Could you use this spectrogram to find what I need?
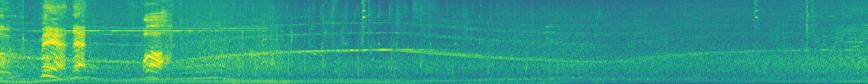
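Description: A car engine hums and passes by.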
